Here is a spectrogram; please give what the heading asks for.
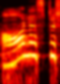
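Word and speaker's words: honest: ஹெச் இங்கே என்னென்னா silent. H மியூட்டடாக இருந்தது வேர்டு இல்லைன்னா தேர் வி யூஸ் ஆன். எங்கே ஆனஸ்ட் மேன், அப்போ இதை மட்டும் தானே ப்ரொனவுன்ஸ் பண்ணுவோம். அப்போ ஆனஸ்ட் மேன் வவ்வல் சவுண்ட் வருது.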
